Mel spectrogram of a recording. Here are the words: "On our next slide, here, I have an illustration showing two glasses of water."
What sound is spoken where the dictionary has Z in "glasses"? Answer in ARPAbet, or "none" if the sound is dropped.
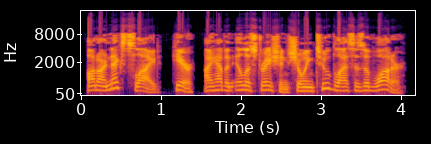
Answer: Z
